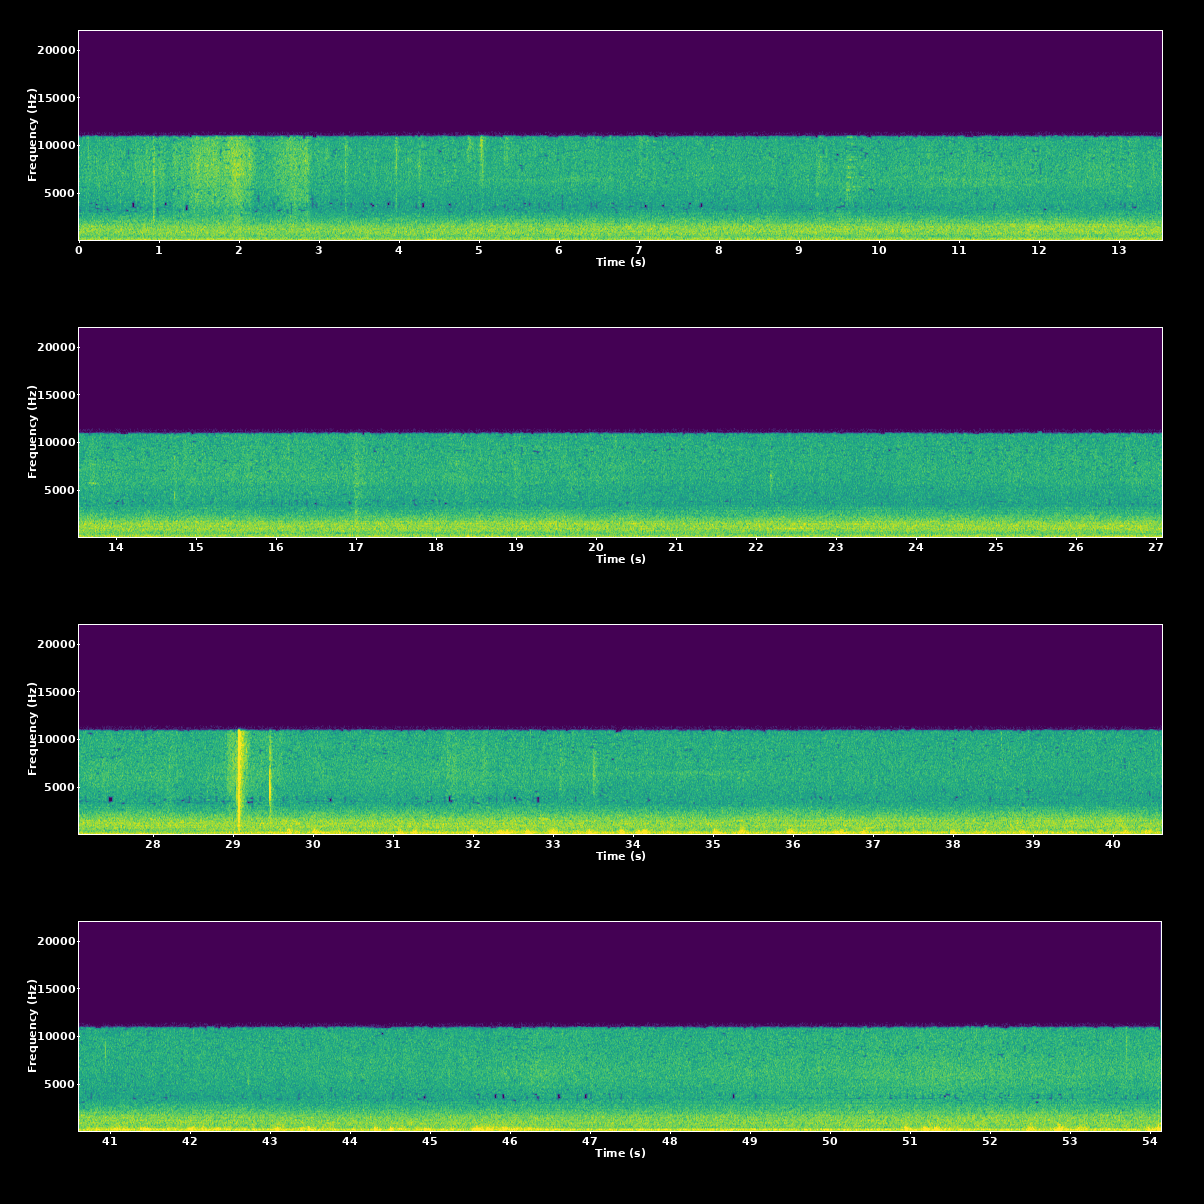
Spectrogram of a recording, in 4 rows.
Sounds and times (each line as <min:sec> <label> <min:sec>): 0:00.0 other suburban sounds 0:54.1
0:26.8 distant fireworks 0:54.1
